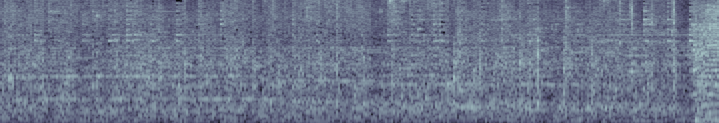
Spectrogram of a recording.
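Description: A train running on the rails, a steady noise with a few faint held tones. Just before the end it cuts abruptly to music.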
